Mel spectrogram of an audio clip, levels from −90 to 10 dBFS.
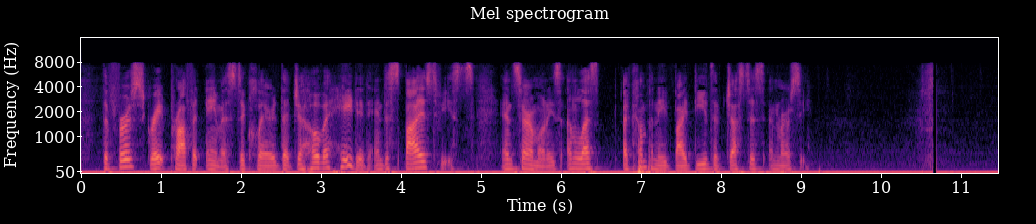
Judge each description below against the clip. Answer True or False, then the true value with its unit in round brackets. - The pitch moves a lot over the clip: False (3.3 semitones)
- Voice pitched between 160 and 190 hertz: False (130 Hz)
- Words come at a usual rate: False (115 wpm)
